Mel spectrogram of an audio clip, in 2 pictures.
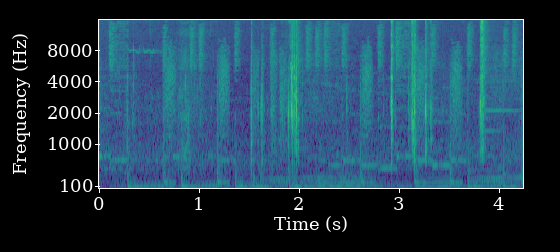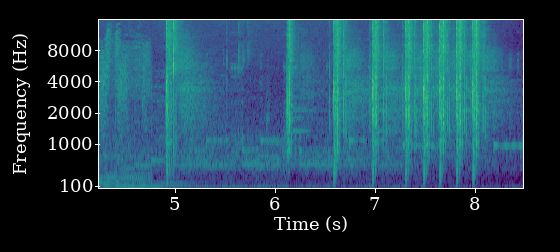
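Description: KWA KMP9 gas blowback airsoft gun firing, a run of sharp snapping shots in quick bursts, then several spaced single cracks, close and loud over a low hum.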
